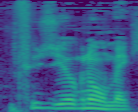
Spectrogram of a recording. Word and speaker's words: Physiognomik: Habe ich das richtig ausgesprochen? Physiognomik, ja.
